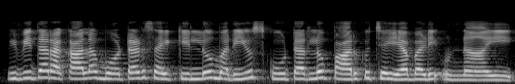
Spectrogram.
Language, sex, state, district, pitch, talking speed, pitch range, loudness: Telugu, female, Telangana, Hyderabad, 260 Hz, 105 wpm, 240-285 Hz, -16 LUFS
